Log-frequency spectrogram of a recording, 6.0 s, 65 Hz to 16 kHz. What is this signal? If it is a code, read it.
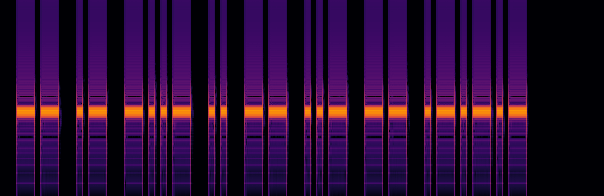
Morse code, heard as a keyed tone, about 20 wpm, 700 Hz. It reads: MAXIMUM.
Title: Sentences from Top 1300 Words 20wpm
